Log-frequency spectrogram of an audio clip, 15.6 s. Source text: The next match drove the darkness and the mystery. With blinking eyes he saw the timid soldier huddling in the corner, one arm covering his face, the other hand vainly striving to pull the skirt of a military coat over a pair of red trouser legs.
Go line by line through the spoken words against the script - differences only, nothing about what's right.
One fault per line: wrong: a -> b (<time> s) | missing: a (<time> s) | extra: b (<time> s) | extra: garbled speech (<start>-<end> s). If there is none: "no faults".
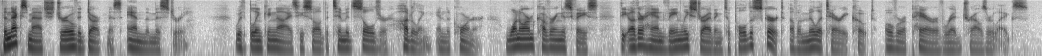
no faults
